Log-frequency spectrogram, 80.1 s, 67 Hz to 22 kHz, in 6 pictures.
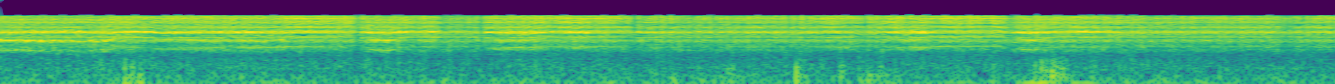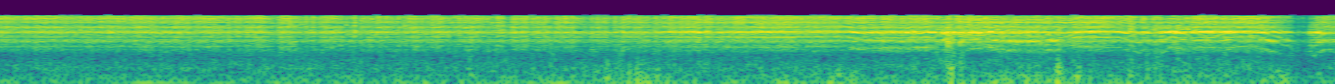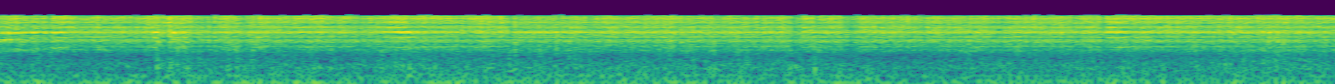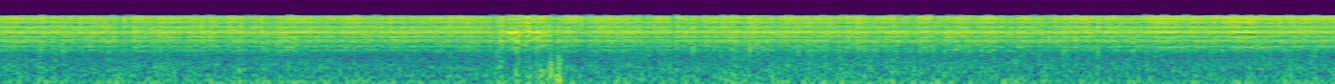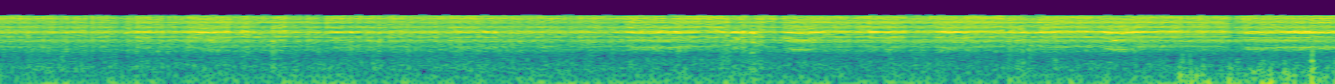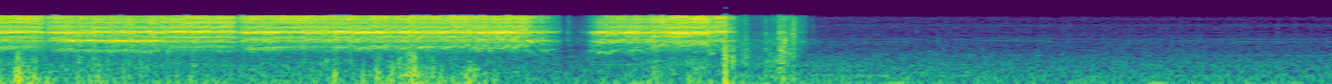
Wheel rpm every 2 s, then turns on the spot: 200, 210, 220, 220, 230, 220, 230, 230, 230, 230, 230, 220, 200, 170, 230, 230, 230, 230, 230, 230, 240, 230, 230, 240, 240, 230, 230, 230, 230, 230, 210, 220, 220, 210, 210, 200, 150, 30, 0, 0.
none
